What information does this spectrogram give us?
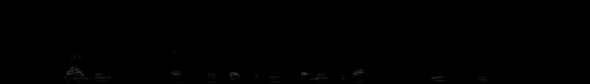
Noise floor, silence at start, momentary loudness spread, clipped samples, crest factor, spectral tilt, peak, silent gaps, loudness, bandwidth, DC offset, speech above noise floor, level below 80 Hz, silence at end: under -90 dBFS; 0.6 s; 5 LU; under 0.1%; 20 dB; -6.5 dB/octave; -50 dBFS; 1.21-1.69 s, 1.97-2.04 s, 3.82-4.29 s, 4.55-4.66 s, 4.96-5.22 s; -67 LUFS; 6.8 kHz; under 0.1%; over 21 dB; under -90 dBFS; 0.6 s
